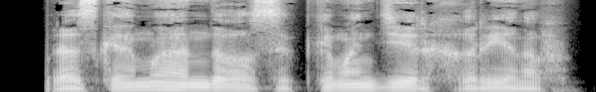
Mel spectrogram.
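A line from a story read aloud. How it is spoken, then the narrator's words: Grumbled. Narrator (Russian): буркнул Алекс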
